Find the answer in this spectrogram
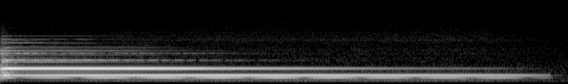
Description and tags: Church Bell
The sound of the bell of the Orthodox Church.
bell, recorder, percussion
